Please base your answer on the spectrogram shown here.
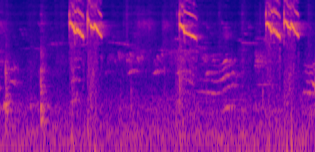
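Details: Bright doubled whistles from an Oriental white-eye, each note dropping sharply in pitch, repeated three times, with softer lower warbled notes and twitters in the background.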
